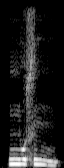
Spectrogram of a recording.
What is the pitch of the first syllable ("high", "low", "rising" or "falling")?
high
